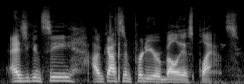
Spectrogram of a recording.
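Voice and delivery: ordinary talk, nothing marked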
